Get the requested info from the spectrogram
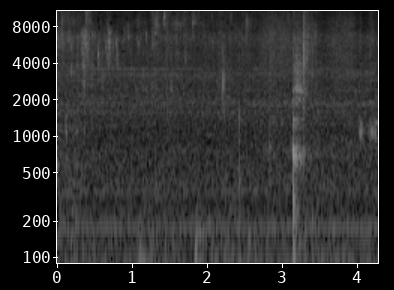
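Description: Half-and-half poured into a pot of simmering soup, a faint liquid sound, with a single sharp knock about three seconds in.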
